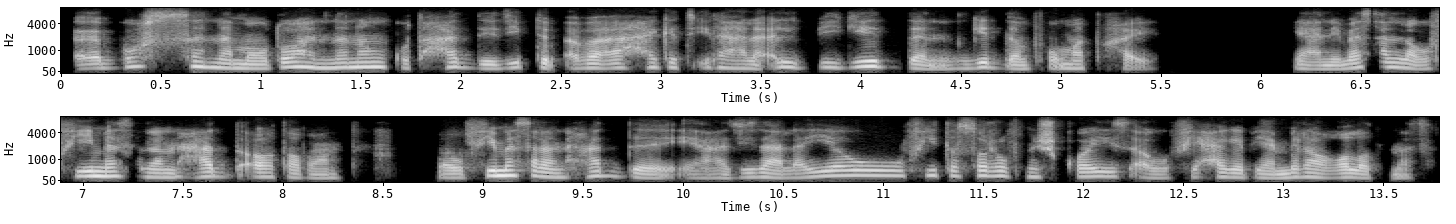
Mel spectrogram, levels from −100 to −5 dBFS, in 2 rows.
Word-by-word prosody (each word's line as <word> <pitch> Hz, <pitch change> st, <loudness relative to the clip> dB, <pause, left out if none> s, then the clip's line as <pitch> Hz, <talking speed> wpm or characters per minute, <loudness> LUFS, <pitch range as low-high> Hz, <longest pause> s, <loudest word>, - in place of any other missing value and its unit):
آآ 150 Hz, -, +3 dB
بُصّ، 190 Hz, +7 st, -1 dB
أنا 175 Hz, -5 st, +3 dB
موضوع 155 Hz, +6 st, +3 dB
إن 160 Hz, -1 st, 0 dB
أنا 180 Hz, +2 st, +3 dB
أنقُد 190 Hz, 0 st, -1 dB
حد 180 Hz, -1 st, 0 dB
دي 140 Hz, +2 st, -3 dB
بتبقى 175 Hz, -, -2 dB
بقى 155 Hz, +1 st, +4 dB
حاجة 175 Hz, +1 st, -1 dB
تقيلة 170 Hz, 0 st, -7 dB
على 145 Hz, -1 st, 0 dB
قلبي 175 Hz, -1 st, -3 dB
جدًا، 185 Hz, -4 st, +2 dB, 0.2 s
جدًا، 155 Hz, -4 st, 0 dB
فوق 130 Hz, -, -5 dB
ما 145 Hz, -, 0 dB
تتخيّل. -, -, -6 dB, 0.7 s
يعني 125 Hz, 0 st, -1 dB
مثلًا 180 Hz, +5 st, 0 dB
لو -, -, +1 dB
في 185 Hz, 0 st, +2 dB
مثلًا 160 Hz, -5 st, +2 dB
حد 165 Hz, 0 st, +1 dB
آه 160 Hz, -1 st, +3 dB
طبعًا 130 Hz, -5 st, -4 dB, 0.5 s
لو 130 Hz, 0 st, +1 dB
في 195 Hz, -, +4 dB
مثلًا 190 Hz, -7 st, +4 dB
حد 175 Hz, -6 st, -2 dB
عزيز 130 Hz, +4 st, -5 dB
عليَّ 150 Hz, +7 st, +2 dB
وفي 205 Hz, 0 st, +1 dB
تصرُّف 190 Hz, -3 st, -1 dB
مش 160 Hz, -, +3 dB
كويس 170 Hz, +1 st, -1 dB
أو 125 Hz, -, -3 dB
في -, -, -6 dB
حاجة 155 Hz, -2 st, +1 dB
بيعملها 140 Hz, +3 st, 0 dB
غلَط 135 Hz, -2 st, +1 dB
مثلًا. -, -, -12 dB
165 Hz, 190 wpm, -25 LUFS, 145-185 Hz, 0.7 s, بقى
